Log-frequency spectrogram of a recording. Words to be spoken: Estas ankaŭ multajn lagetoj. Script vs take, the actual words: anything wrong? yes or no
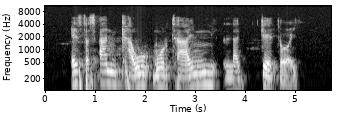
no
